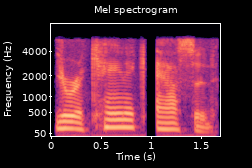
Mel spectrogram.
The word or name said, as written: urocanic acid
